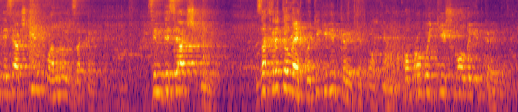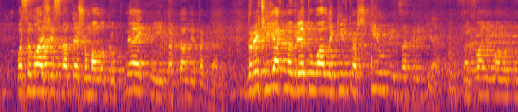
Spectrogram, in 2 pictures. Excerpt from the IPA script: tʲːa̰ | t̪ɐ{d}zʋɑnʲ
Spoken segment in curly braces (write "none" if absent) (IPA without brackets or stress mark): ɡ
